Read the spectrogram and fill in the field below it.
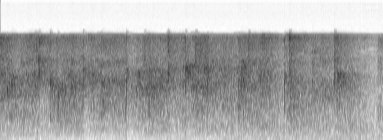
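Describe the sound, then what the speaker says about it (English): An audience at a school debate event between two colleges gives a steady round of applause, dense continuous clapping that fills the moment with no talk over it. "Please make clap for me."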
